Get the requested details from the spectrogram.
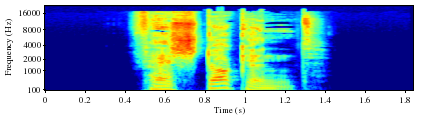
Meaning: present participle of verstocken
- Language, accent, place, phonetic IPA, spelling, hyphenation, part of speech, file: German, Germany, Berlin, [fɛɐ̯ˈʃtɔkənt], verstockend, ver‧sto‧ckend, verb, De-verstockend.ogg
